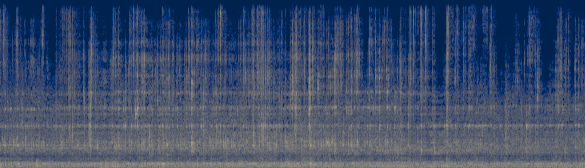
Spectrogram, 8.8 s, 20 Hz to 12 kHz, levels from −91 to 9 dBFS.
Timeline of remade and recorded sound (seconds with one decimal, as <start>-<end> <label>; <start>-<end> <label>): 0.0-0.8 recorded; 0.8-1.7 remade; 1.7-3.7 recorded; 3.7-4.7 remade; 4.7-6.0 recorded; 6.0-6.7 remade; 6.7-8.8 recorded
